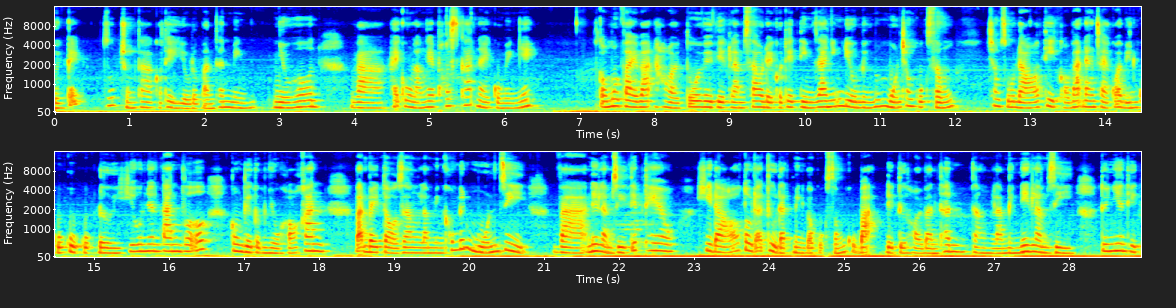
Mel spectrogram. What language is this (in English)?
Vietnamese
